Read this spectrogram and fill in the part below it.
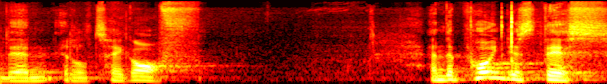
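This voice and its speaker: The recording is very clean, with a silent background. A man with a Danish accent talks at a fairly quick pace. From Denmark. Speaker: tech company executive. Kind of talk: conference keynote talk. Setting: stage with audience.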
